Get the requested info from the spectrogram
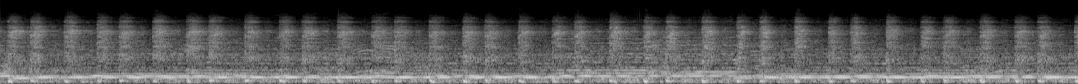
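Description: Live beatboxing through a microphone, layered with a loop station and played through a small amplified speaker: a steady fast beat of sharp vocal percussion hits over a held low tone.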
